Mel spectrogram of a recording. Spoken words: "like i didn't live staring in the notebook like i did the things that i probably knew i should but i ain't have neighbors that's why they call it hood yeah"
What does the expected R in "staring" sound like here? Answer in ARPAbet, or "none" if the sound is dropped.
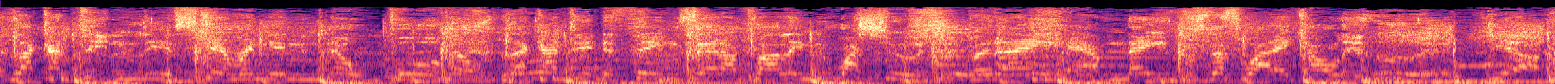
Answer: R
